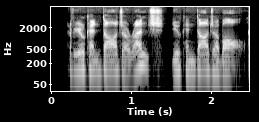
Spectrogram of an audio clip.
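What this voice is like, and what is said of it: Imitates another person's voice. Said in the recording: “That was my Rip Torn impression.”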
